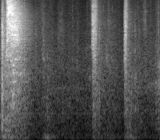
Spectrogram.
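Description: Punches being thrown in a boxing clinch, heard as short, sharp hissing snaps: one at the start and two brief ones a little past a second in.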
